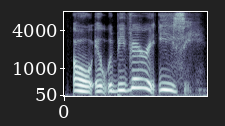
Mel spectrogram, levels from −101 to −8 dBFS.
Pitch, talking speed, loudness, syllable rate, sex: 225 Hz, 250 wpm, -17 LUFS, 6.4 syllables/s, female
